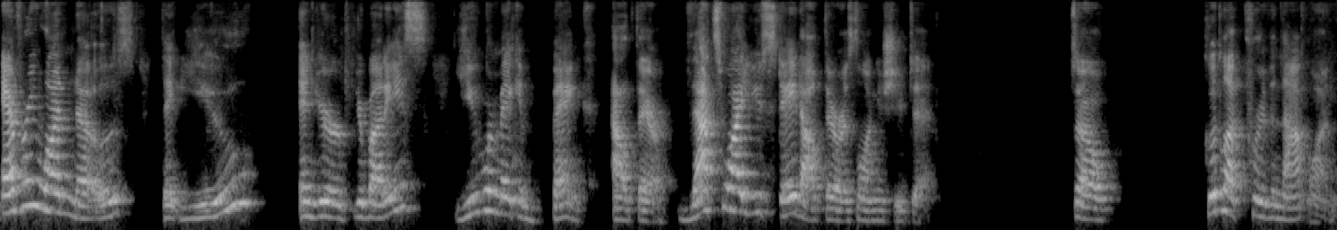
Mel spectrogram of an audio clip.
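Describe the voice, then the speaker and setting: Bright-voiced, sarcastic woman in an echoey room. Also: mid-range voice, very animated, takes it slowly. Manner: sarcastic, blunt, swearing, dramatic emphasis. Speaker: commentary host, live streamer. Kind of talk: reading a document aloud with mocking off-the-cuff commentary. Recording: echoey, roomy sound.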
